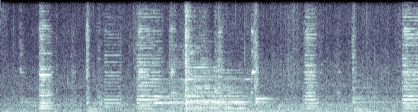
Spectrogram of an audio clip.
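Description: Acoustic guitar playing the opening bars of a blues song, with strummed and picked chords, over the steady road rumble inside a moving car.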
